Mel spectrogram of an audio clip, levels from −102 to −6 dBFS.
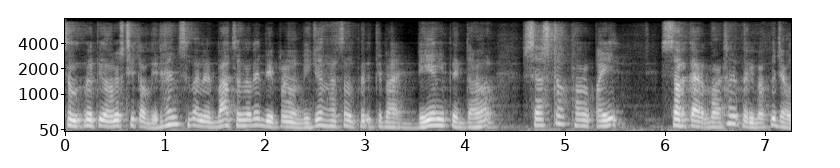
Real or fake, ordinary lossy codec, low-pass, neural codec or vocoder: fake; none; 7.2 kHz; codec, 24 kHz, 1 kbps, SNAC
